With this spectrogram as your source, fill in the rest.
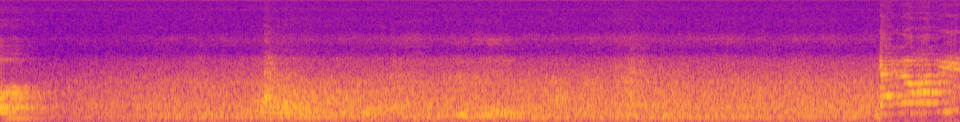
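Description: A man sobs near a microphone.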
